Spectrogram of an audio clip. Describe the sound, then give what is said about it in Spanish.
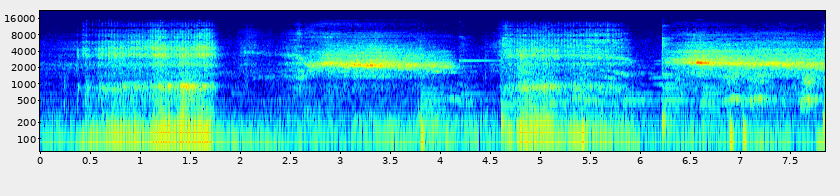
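A person snores peacefully in a room of a home: two slow cycles, each a rumbling, throaty inhale followed by a long, breathy whistling exhale, with no talking. “Entraron en la vivienda y se metieron en una habitación donde alguien roncaba plácidamente.”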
